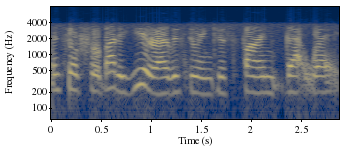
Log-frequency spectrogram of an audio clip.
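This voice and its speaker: This woman has a plain, everyday voice. Her pitch is medium. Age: 60s. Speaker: chronic pain patient. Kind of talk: interview testimony.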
